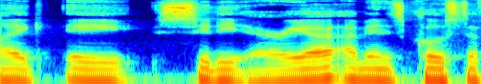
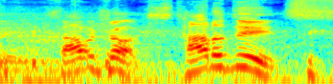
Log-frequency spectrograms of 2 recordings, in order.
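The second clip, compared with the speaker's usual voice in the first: high, loud mock Australian accent; hammed-up Australian accent; 10 semitones higher, 6 dB louder, slower than usual. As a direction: put on a big Australian voice. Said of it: "It's a, it's a Australian".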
